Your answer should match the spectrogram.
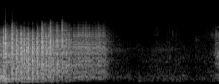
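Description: A small die rolled onto a wooden table, clattering and rattling for about a second before it comes to rest.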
